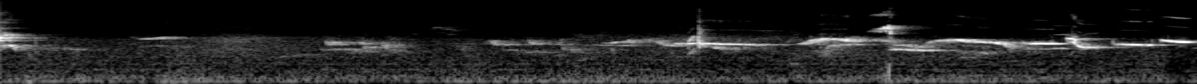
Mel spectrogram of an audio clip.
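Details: Tledekan gunung, the Sunda bush warbler, recorded as a tutor and lure track: soft twitter at first, then quickening high chirps and slurred notes about twice a second, growing louder toward the end.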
